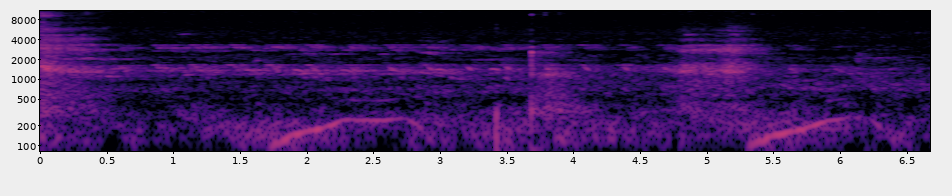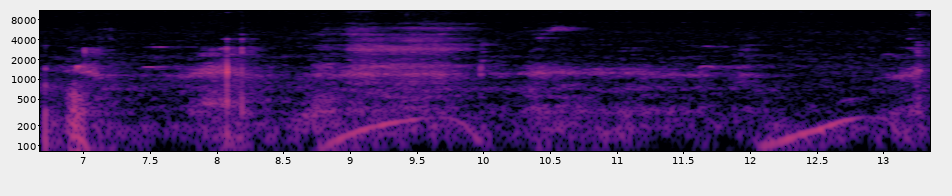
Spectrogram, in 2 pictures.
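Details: A man sleeping outdoors in a winter camp at minus 3 degrees, around midnight, gives loud rumbling snores about every 3.5 seconds, roughly 17 a minute, over wind and outdoor noise. Heavy snoring described as like a tractor.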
